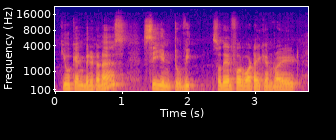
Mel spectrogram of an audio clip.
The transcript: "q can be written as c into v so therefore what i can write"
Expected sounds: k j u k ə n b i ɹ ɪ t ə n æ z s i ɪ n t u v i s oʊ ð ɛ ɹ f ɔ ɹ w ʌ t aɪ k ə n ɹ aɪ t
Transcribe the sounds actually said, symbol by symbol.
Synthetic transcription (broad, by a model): k j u k ə n b i ɹ ɪ t ə n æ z s i ɪ n t u v i s oʊ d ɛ ɹ f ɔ ɹ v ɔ t aɪ k ə n ɹ aɪ t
